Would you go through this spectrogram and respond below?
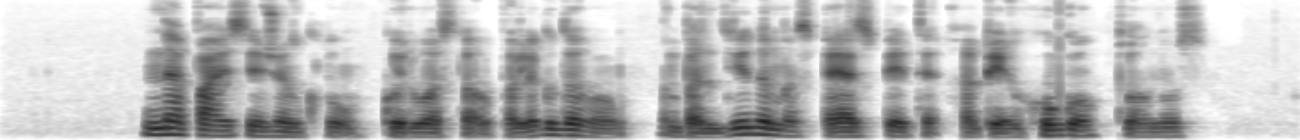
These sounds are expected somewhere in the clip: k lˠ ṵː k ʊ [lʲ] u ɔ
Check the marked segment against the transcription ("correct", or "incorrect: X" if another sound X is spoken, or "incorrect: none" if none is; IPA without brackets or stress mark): incorrect: ɾʲ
